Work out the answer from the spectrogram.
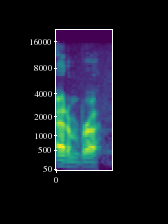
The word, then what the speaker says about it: Edinburgh: way its Edinburgh I figured out how to pronounce it it's Edinburgh okay now we're just doing a bit of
